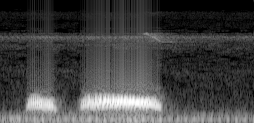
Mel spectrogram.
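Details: Spotted dove hen from Malaysia cooing to stir a male: a single short coo followed by one longer, even coo, clear against a quiet low background.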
